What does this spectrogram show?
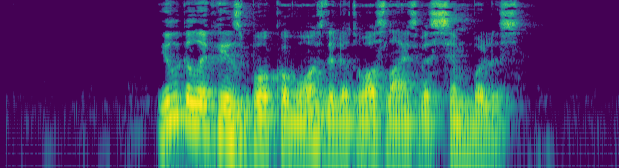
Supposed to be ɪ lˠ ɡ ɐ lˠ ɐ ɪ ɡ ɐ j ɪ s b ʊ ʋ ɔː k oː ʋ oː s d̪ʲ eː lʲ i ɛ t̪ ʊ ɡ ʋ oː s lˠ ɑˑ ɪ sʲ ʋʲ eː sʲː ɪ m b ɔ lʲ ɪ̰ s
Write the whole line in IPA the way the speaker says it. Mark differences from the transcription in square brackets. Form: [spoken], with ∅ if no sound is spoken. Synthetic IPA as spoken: ɪ lˠ ɡ ɐ lˠ ɐ ɪ [k] ɐ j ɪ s b ʊ ʋ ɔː k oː ʋ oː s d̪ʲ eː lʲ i ɛ t̪ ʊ [∅] ʋ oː s lˠ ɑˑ ɪ sʲ ʋʲ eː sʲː ɪ m b ɔ lʲ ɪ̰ s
